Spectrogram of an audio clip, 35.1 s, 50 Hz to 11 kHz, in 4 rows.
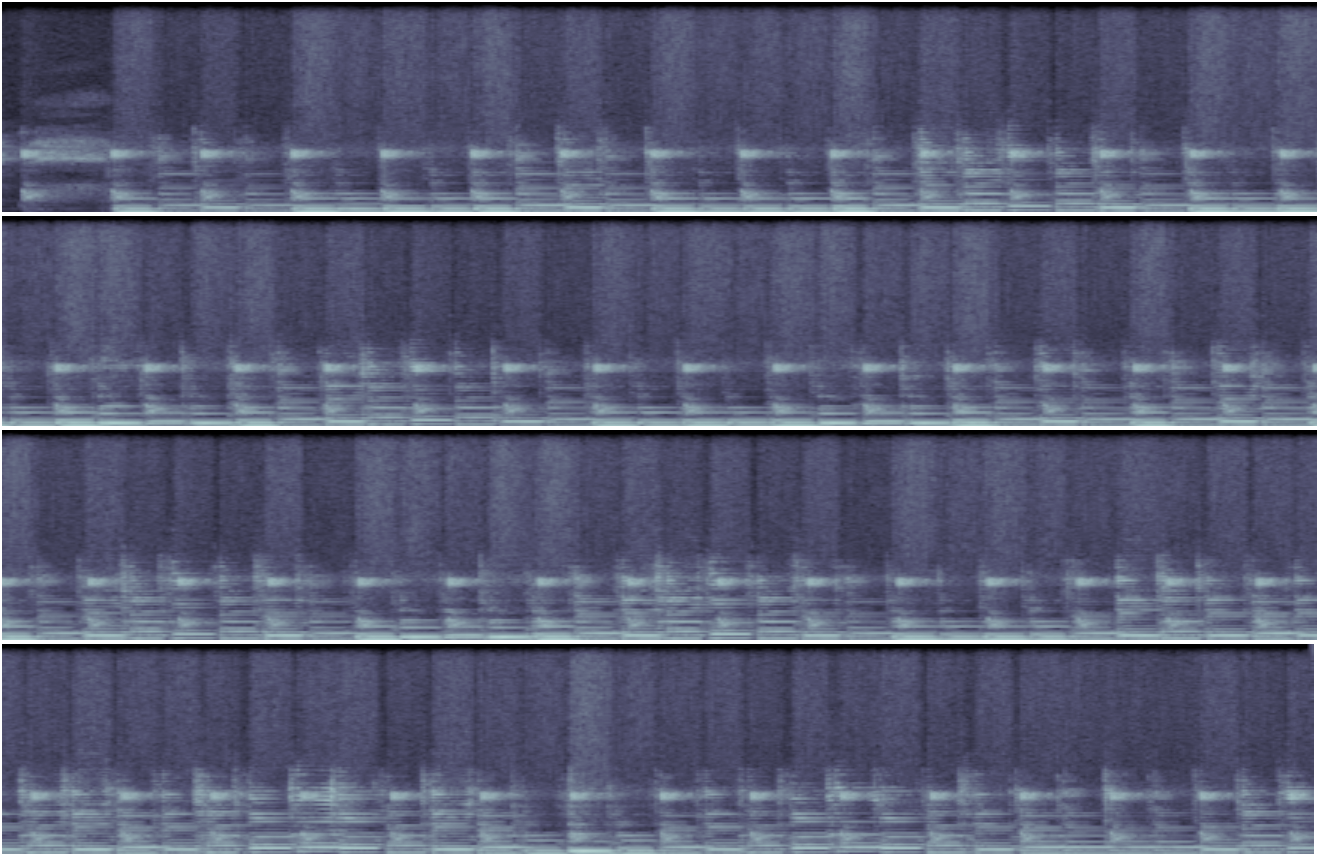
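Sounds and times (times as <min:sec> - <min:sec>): guitar single notes picked: 0:00.8 - 0:35.0.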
